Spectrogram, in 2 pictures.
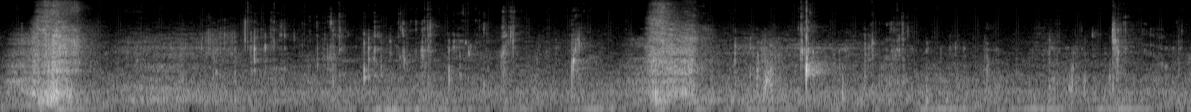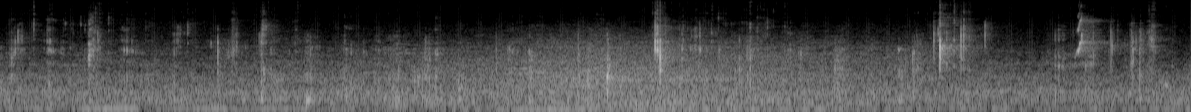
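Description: Close-miked wet chewing of soft braised basa fish fat, with many small mouth clicks and smacks and two louder breathy bursts, near the start and about three seconds in.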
